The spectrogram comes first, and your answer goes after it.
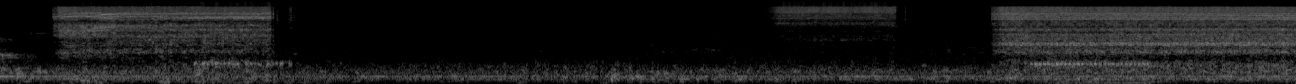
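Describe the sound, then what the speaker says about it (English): Water runs from a tap at a modelling bench where airbrush thinner is being mixed, a steady loud hiss in two long bursts with a quieter gap between them and no talk. "running some water."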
